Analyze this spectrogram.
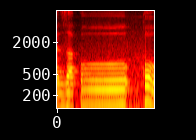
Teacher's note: واو مدہ ہے، ایک الف کی مقدار کے برابر کھینچ کر پڑھیں گے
